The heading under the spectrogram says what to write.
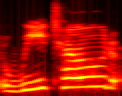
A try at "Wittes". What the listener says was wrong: No, not we. You don't pronounce my name Wheatus. It's Witoad.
